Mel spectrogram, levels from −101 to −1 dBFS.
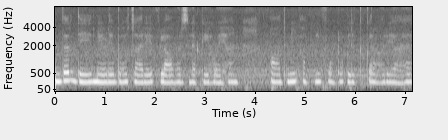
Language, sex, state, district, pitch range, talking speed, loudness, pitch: Punjabi, female, Punjab, Kapurthala, 225-240 Hz, 135 wpm, -16 LUFS, 230 Hz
